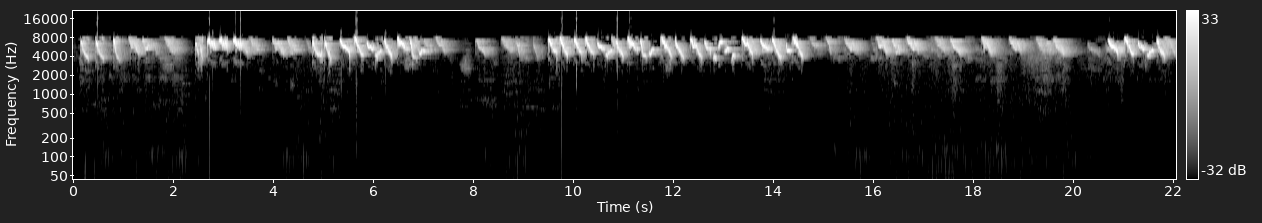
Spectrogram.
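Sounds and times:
bird warbling song: 0.0 - 22.0.

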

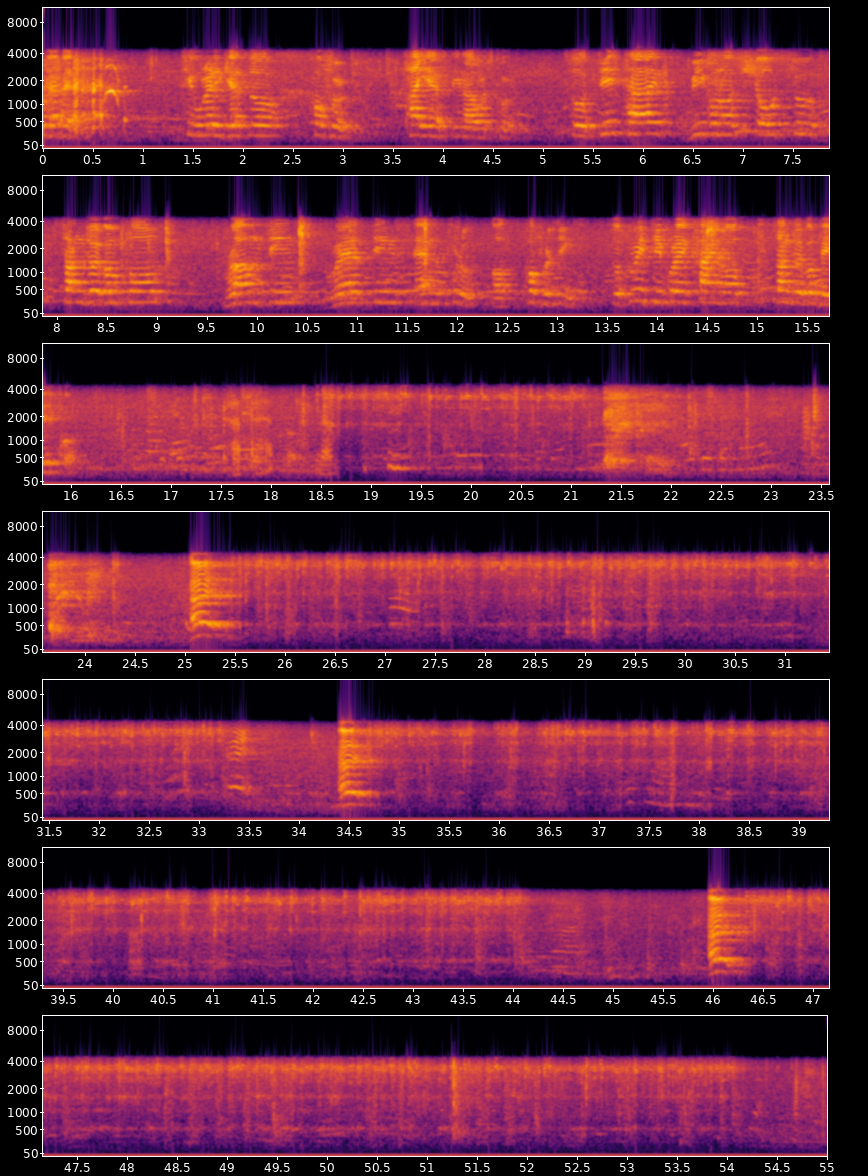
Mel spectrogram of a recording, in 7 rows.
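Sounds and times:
nunchaku chain clicking: 18.4 - 21.4, 25.2 - 33.5, 34.4 - 44.2, 46.0 - 54.4
nunchaku clack: 18.5 - 21.4, 25.2 - 33.4, 34.4 - 44.2, 46.0 - 54.3.

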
